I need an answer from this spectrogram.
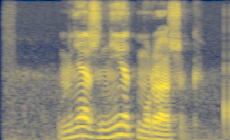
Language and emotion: Russian, neutral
